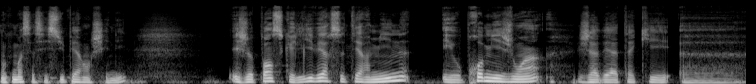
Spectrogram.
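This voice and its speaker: At a very slow pace with long, frequent pauses, a man with a dark, mellow tone speaks at medium pitch in a dry, close sound with no echo, on a very clean recording with a silent background. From French Alps ski resorts. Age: 40s. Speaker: freeride skier and outdoor athlete. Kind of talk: casual interview chat. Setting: at his home. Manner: hesitant, many repetitions.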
